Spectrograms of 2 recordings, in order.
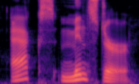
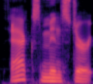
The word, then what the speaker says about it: Axminster: All right, first word for this episode is Axminster. Axminster. It is all one word. It is spelled capital AXMINSTER. It's like axe monster.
